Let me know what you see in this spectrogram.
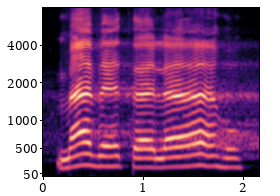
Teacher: huruf ba-nya berharokat sukun kita pantulkan atau kita qalqalahkan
